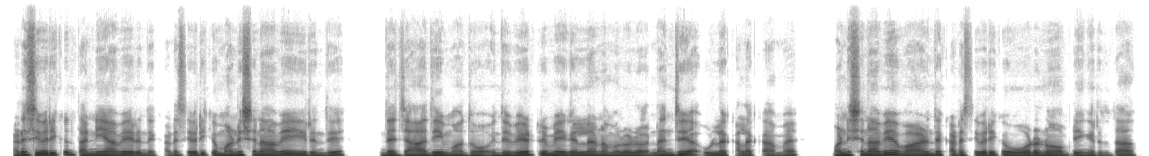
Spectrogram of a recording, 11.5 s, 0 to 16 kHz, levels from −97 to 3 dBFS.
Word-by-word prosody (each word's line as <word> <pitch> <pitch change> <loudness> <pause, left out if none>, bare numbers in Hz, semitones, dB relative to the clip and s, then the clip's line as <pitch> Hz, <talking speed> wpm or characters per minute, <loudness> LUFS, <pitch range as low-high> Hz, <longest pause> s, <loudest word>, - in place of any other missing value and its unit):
கடைசி 150 +5 +1
வரைக்கும் 185 +2 +1
தனியாவே 155 +3 +2
இருந்து, 130 -3 -3
கடைசி 125 +2 -8
வரைக்கும் 165 0 -1
மனுஷனாவே 155 +3 +2
இருந்து, 135 -1 -1 0.5
இந்த 130 0 +2
ஜாதி, 130 +2 +2
மதம் 125 +1 -1
இந்த 125 +1 0
வேற்றுமைகள்லாம் 155 -1 +2
நம்மளோட 135 0 0 0.2
நஞ்சா 155 +6 +2 0.2
உள்ள 135 +3 +1 0.2
கலக்காம, 130 +1 -5 0.4
மனுஷனாவே 165 +5 +3 0.2
வாழ்ந்து 155 +3 +2
கடைசி 135 +1 -4
வரைக்கும் 145 +1 0
ஓடணும் 140 +1 +1
அப்பிடிங்கிறது 125 -2 -4
தான் 145 -2 -1
145 Hz, 125 wpm, -23 LUFS, 130-160 Hz, 0.5 s, மனுஷனாவே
